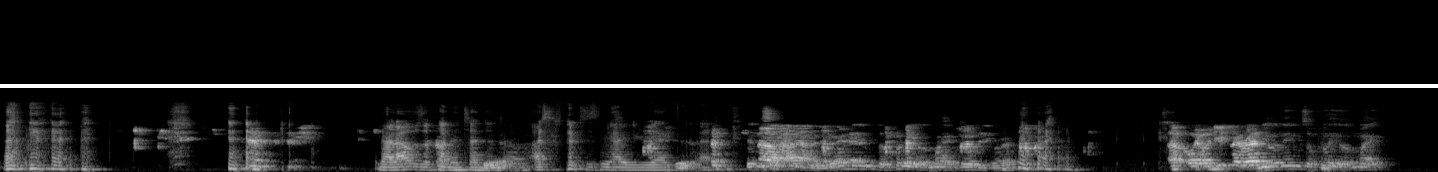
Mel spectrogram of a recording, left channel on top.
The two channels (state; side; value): silent; left; digital silence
